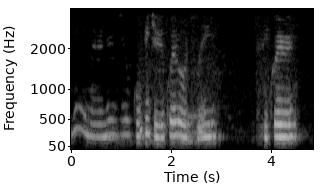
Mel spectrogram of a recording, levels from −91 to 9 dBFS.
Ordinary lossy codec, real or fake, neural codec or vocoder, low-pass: none; real; none; 3.6 kHz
